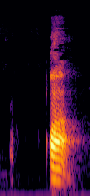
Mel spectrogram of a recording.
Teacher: começa um som pela boca e não pelo nariz o músculo vai subir rapidamente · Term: som brusco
